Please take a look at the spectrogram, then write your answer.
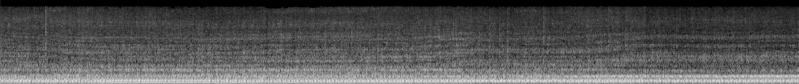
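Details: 2018 Mustang GT V8 at idle, nearly warmed up: steady, even idle with a light tick faintly standing out every couple of seconds; loud engine tick, cause not pinned down.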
